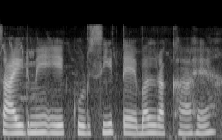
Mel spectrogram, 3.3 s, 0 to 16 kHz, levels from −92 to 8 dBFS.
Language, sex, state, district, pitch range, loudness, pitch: Hindi, female, Uttar Pradesh, Lucknow, 190-210 Hz, -19 LUFS, 200 Hz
